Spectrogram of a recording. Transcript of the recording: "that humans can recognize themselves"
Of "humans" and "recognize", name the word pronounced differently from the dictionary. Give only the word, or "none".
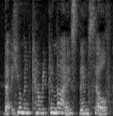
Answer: humans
